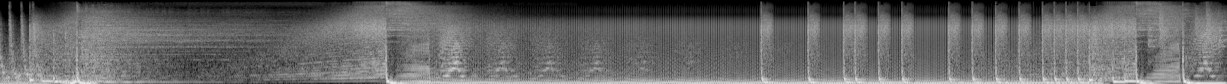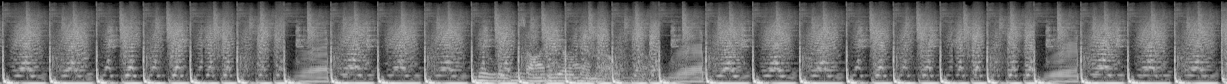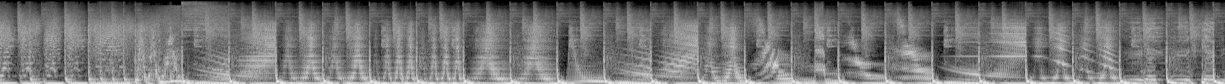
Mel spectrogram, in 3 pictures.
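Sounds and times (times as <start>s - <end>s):
Serum synth bass: 0.0s - 36.7s.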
